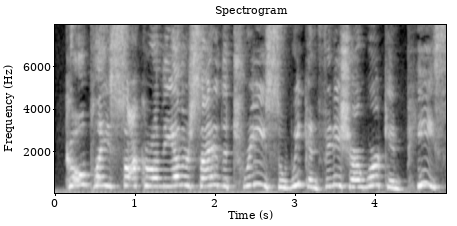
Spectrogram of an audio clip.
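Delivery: high, fed-up telling-off; shouted. A narrator's reading. Busy rabbits chasing Ralph off to finish work, annoyed shout. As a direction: shoo him away, exasperated. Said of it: "The rabbits shouted at Ralph".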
